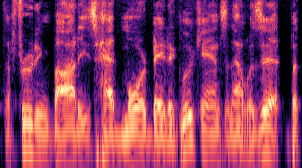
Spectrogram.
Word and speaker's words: beta glucans: You're getting a fraction of the beta glucans that you can.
